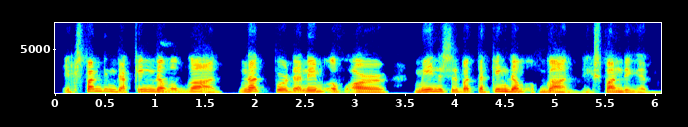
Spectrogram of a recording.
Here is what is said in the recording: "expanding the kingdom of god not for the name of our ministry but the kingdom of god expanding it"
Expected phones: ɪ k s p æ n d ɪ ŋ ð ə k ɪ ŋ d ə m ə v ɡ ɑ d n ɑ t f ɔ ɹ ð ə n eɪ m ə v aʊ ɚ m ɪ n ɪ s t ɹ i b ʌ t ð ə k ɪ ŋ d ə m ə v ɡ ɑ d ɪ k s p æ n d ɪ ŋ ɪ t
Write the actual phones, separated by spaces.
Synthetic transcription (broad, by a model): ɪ k s p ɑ n d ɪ ŋ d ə k ɪ ŋ d ə m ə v ɡ ɑ d n ɑ t f ɔ ɹ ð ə n eɪ m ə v aʊ ɚ m ɪ n ɪ s t ɹ i b ʌ t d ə k ɪ ŋ d ə m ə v ɡ ɑ d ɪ k s p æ n d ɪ ŋ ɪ t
